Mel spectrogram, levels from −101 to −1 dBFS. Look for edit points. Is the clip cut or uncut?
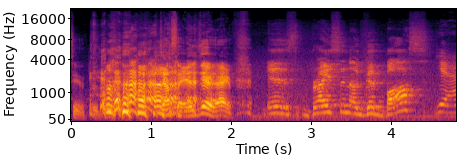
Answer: cut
